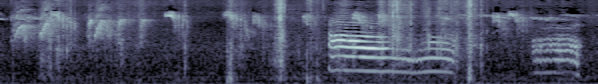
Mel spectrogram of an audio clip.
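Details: Timid stray mother cat meowing outdoors: a drawn-out, steady, slightly wavering meow followed by a shorter second meow, after scattered clicks, taps and rustling noises.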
